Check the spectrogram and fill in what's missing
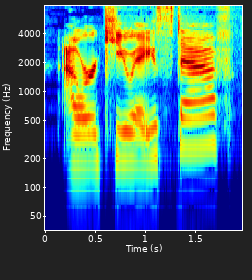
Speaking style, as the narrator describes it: Gabe laughed

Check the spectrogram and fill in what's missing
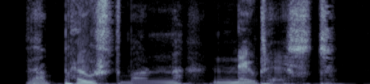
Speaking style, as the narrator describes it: he said through gritted teeth

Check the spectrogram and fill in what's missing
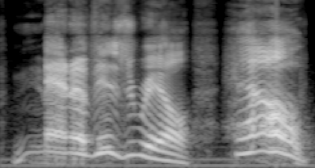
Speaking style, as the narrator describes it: yelling

